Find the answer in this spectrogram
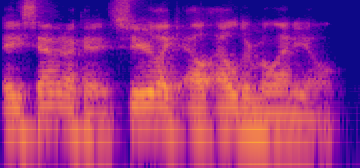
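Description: Relaxed man in his thirties, halting chat. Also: medium pitch. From United States. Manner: relaxed, hesitant, many fillers and restarts. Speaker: guest, music producer. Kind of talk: casual interview chat.

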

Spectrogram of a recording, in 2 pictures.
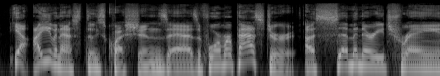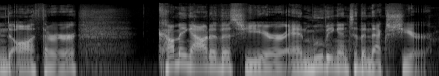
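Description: A man's voice: fairly high pitch, pushed and bright, dry recording, clean studio sound. A man in his forties hosting a podcast as an author, speaking in an emphatic, conversational monologue. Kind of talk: podcast monologue introducing a book club.

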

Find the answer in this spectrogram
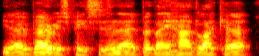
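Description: Male podcast co-host, lowish register. Loose, off-the-cuff talk with a halting, meandering delivery. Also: level tone. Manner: hesitant, rambling delivery full of "you know" and "kind of". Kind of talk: casual off-the-record chat, recounting a convention visit.

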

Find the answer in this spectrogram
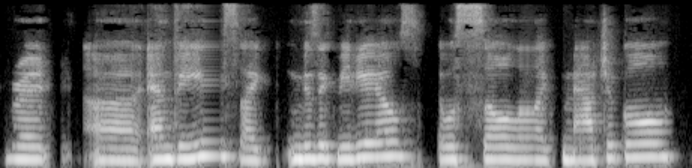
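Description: A woman in her thirties with a Vietnamese accent, talking about herself in a relaxed interview. She is upbeat and halting, and her sentences stop and start around plenty of fillers. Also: medium pitch, low-quality recording. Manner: hesitant, many fillers and restarts, upbeat. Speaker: singer, interview guest. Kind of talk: casual interview chat.

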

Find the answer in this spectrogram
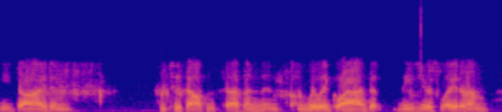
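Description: A fifty-year-old man speaking as an interview guest, reflective and earnest, often halting and repeating words as he thinks. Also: medium pitch, flat delivery, narrow, tinny audio, a little hiss or hum.

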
